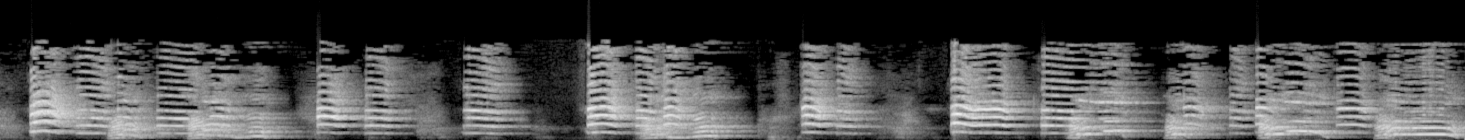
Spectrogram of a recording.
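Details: Jasmine, a Siberian Husky, sings in a lyrical mood with a steady run of short yodelling syllables that bend and warble, rich in overtones, broken only by brief pauses.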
